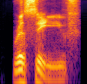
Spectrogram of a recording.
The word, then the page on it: receive: British English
